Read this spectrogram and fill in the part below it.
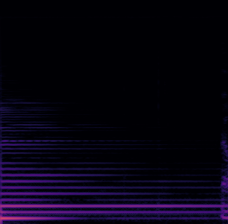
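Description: A single plucked A (fifth) string on an acoustic guitar rings out clearly and fades gradually over a few seconds, close and alone, with a faint touch of the string near the end.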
